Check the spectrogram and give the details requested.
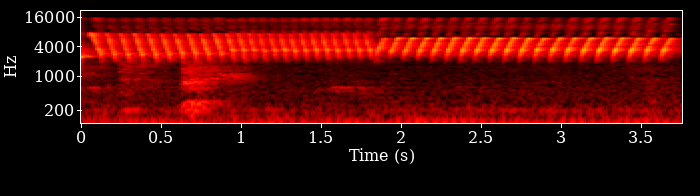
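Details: Canary singing a continuous rolling trill, used as a lure for young canaries: fast pulsed notes throughout, dropping slightly in pitch, then a second even trill after about two seconds.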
